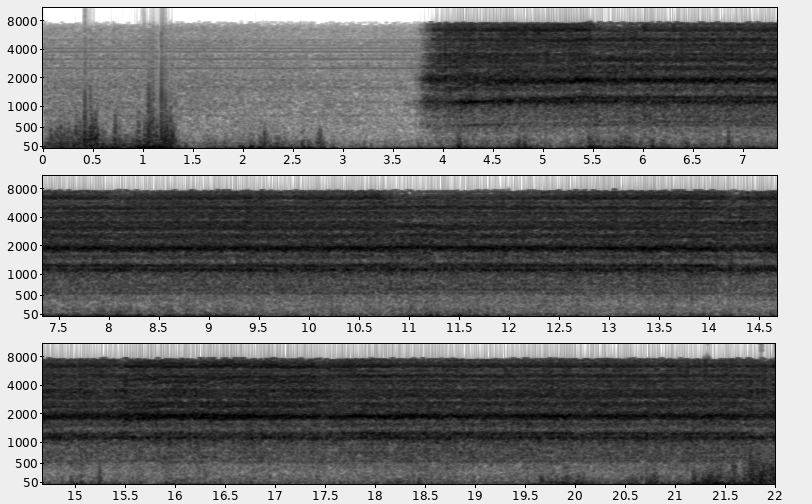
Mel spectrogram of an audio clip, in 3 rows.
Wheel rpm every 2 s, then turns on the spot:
0, 0, 130, 160, 160, 160, 160, 160, 160, 160, 160.
none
